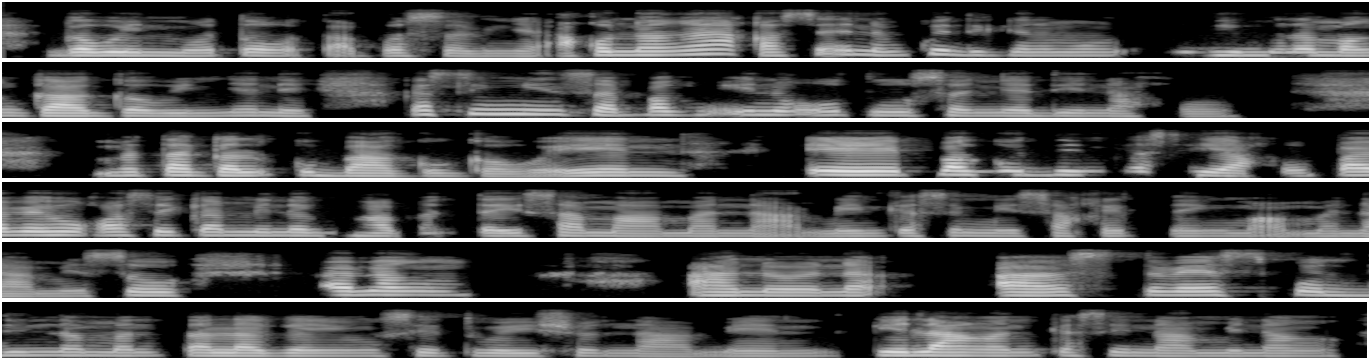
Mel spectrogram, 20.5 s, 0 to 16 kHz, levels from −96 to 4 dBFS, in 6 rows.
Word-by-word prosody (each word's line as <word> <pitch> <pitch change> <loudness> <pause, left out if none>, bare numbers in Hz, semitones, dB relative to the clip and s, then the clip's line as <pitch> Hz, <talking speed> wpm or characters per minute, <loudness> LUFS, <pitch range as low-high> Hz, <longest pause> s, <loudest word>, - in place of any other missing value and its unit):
"Gawin 205 -1 +5
mo 180 - -1
'to" 195 -2 +1
tapos 185 -1 -5
sasabihin 160 -1 -7
niya, - - -15
"ako - - +3
na 230 - +4
nga, 290 - +6
kasi 200 +8 -1
alam 230 -4 -2
ko - - +1
hindi 220 - -6
ka 205 - -3
naman 205 0 -6 0.2
hindi 210 0 -1
mo - - -4
naman 195 -1 +1
gagawin 175 0 +2
'yan, 195 -3 -4
eh". - - -41 0.2
Kasi 265 +3 0
minsan 270 -7 +1
pag 235 -1 +2
inuutusan 215 -5 -2
niya 180 - -2
din 175 -2 -7
ako 150 -1 -15 0.6
matagal 210 -1 +4
ko - - -1
bago 175 -2 +2
gawin, 195 +6 0 0.3
eh 235 -1 +10
pagod 240 -2 +5
din 240 -1 +1
kasi 225 -3 -1
ako, 175 +1 -7
pareho 225 0 +5
kasi 215 +1 0
kami 210 -1 -1
nagbabantay 175 -2 -3
sa 190 - -1
mama 165 -1 -4
namin 165 0 -7
kasi 180 +2 -6
may 175 -1 -7
sakit 170 0 -8
na 165 - -7
yung 170 - -11
mama 160 - -7
namin. 155 0 -6
So, 205 +2 0 0.3
parang 235 -1 +3 0.6
ano 210 -1 +3
na, 200 - +1 0.3
ah, 205 0 +7
stressful 230 +1 0
din 210 +1 -3
naman 195 -1 -3
talaga 185 -2 +2
yung 175 0 -7
situation 180 -1 -5
namin 165 +2 -9
kailangan 200 -2 +6
kasi 200 0 -6
namin 170 0 -5
ng 170 - -8
200 Hz, 195 wpm, -23 LUFS, 175-215 Hz, 0.6 s, eh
